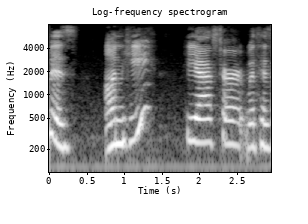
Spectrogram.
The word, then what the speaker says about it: Unhei: Your name is unhe? He asked her with his eyes open wide. Yunhai looked quickly at Mr. Kim, then turned to Joey. She nodded slowly. Yes, it's pronounced Yunhai, and it means grace, Mr.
